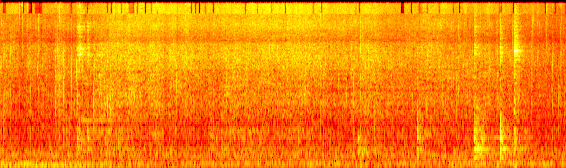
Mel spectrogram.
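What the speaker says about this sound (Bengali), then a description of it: "এখন একটু আদা বাটা দিয়ে দিলাম ফোড়নে।" Ginger paste spits and sizzles in hot oil with black cumin and cumin seed tempering for a mixed-vegetable fish curry, a steady loud frying hiss with a few scraping stirs and sharp pops near the end.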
